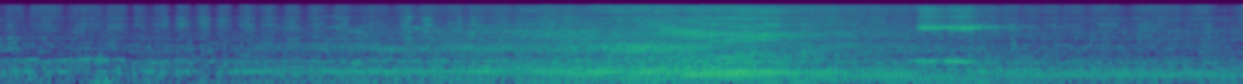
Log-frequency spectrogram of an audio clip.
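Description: A motor vehicle passing by, growing louder toward the middle and then fading away, over a steady low hum.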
